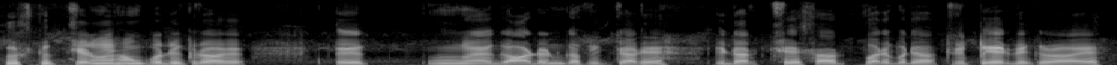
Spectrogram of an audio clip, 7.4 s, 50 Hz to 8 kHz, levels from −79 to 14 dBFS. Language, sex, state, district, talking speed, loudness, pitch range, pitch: Hindi, male, Bihar, Kishanganj, 155 wpm, -19 LUFS, 135-150 Hz, 145 Hz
